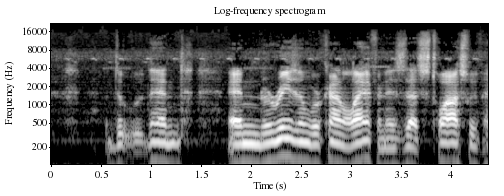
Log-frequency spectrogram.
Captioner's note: chuckles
